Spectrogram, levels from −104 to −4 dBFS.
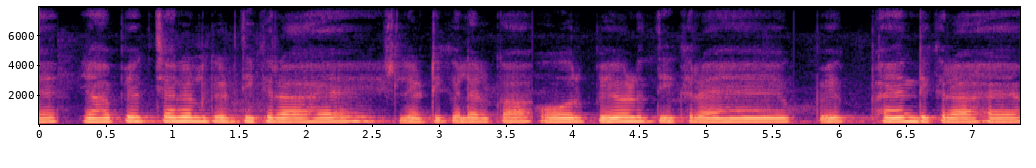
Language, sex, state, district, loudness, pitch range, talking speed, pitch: Hindi, female, Uttar Pradesh, Jyotiba Phule Nagar, -23 LUFS, 235-245 Hz, 170 wpm, 240 Hz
